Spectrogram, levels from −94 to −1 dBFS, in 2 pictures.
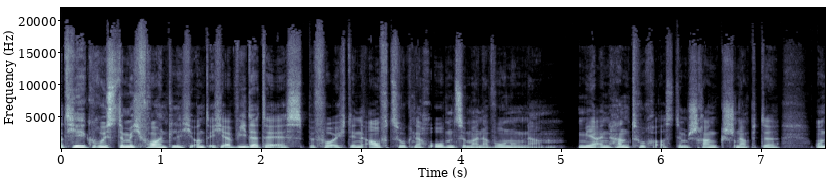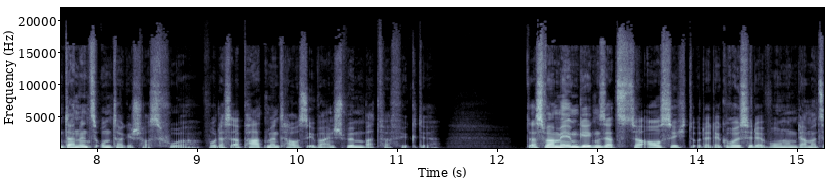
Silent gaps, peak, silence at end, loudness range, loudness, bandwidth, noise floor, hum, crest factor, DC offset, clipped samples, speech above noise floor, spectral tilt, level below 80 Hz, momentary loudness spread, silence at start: none; -4 dBFS; 0 s; 6 LU; -23 LUFS; over 20 kHz; -70 dBFS; none; 20 dB; under 0.1%; under 0.1%; 47 dB; -5 dB/octave; -42 dBFS; 13 LU; 0 s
